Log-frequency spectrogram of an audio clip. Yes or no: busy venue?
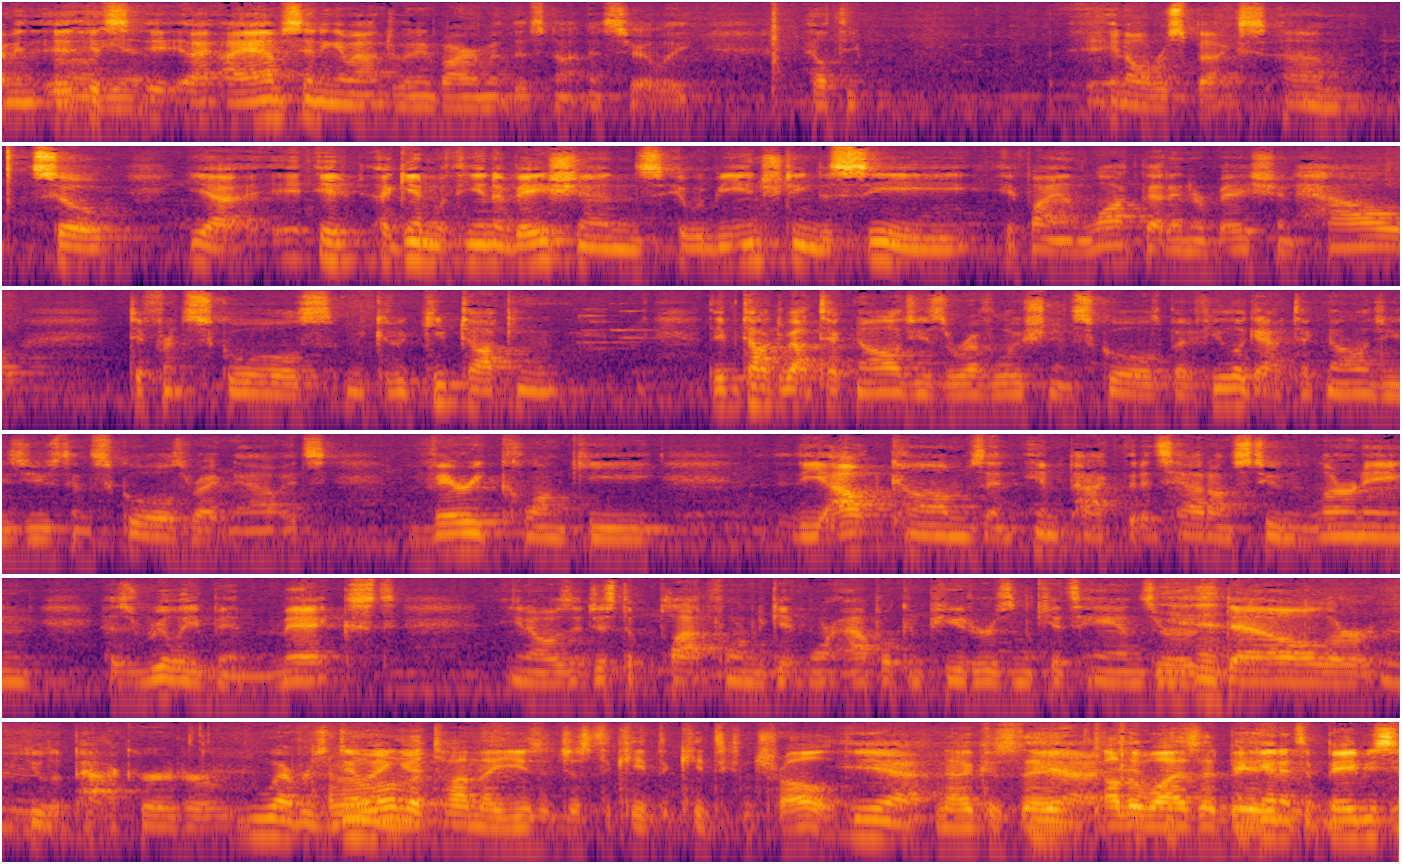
yes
